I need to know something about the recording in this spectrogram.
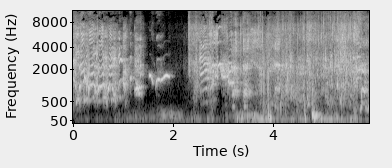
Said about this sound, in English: Don't splash! You just splash me.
